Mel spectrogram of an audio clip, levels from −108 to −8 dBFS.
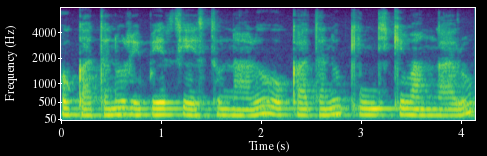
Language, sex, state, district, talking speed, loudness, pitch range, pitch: Telugu, female, Andhra Pradesh, Krishna, 115 wpm, -17 LUFS, 160-170 Hz, 165 Hz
